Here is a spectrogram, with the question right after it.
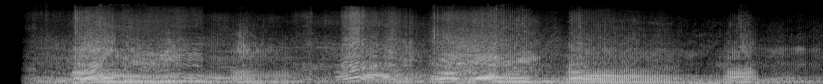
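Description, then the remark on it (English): A motorcycle engine revs up repeatedly as its rider gets on, loud throttle bursts rising and falling in pitch with a rough, rumbling idle between them. “As the horseman gets on his motorcycle”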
